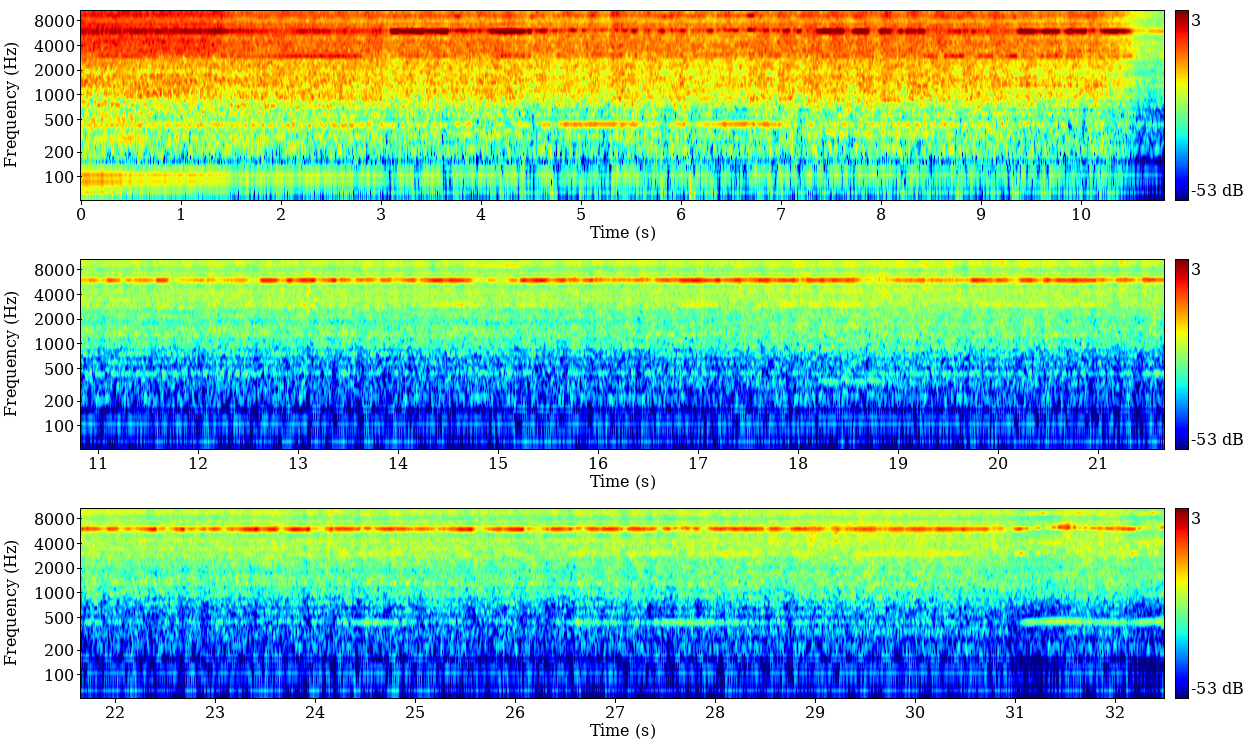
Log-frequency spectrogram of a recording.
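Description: Vacuum cleaner running through a Flowbee vacuum haircutting clipper, whose blades are driven by the vacuum's airflow, as it is drawn through the hair: a steady rushing with a high whine. About ten seconds in the rush drops sharply to a quieter level while the whine carries on.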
